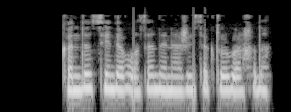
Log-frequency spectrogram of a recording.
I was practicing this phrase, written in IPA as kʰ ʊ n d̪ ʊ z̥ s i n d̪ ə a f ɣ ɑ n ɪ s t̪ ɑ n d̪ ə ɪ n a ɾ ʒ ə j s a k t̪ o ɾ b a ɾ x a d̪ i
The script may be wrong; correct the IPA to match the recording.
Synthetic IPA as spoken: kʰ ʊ n d̪ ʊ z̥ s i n d̪ ə a f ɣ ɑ n ɪ s t̪ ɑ n d̪ ə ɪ n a ɾ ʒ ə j s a k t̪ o ɾ b a ɾ x a d̪ a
